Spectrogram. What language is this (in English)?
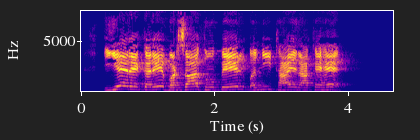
Marwari (Pakistan)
